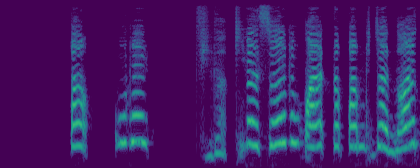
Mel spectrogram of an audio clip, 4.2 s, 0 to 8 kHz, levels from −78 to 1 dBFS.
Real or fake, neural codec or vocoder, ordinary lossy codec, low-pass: fake; codec, 16 kHz, 0.5 kbps, FreqCodec, larger model; none; 7.2 kHz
